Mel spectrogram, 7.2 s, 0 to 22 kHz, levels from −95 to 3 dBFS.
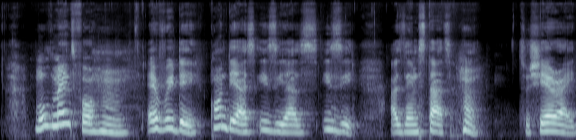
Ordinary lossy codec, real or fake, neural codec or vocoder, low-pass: none; real; none; none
